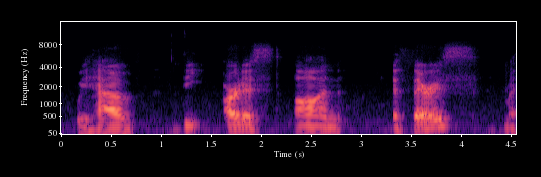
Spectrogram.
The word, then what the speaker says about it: Etheres: Comics talk tonight we have the artist on etheris am I saying it correctly first of all no etheris yes very good I've been trying to figure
